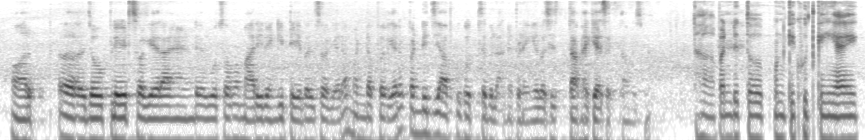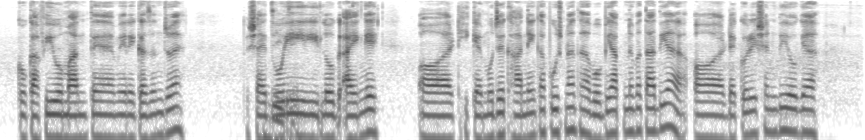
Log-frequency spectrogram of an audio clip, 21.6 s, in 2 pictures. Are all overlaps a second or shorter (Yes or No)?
Yes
